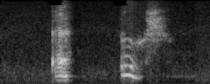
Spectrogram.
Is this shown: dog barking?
no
